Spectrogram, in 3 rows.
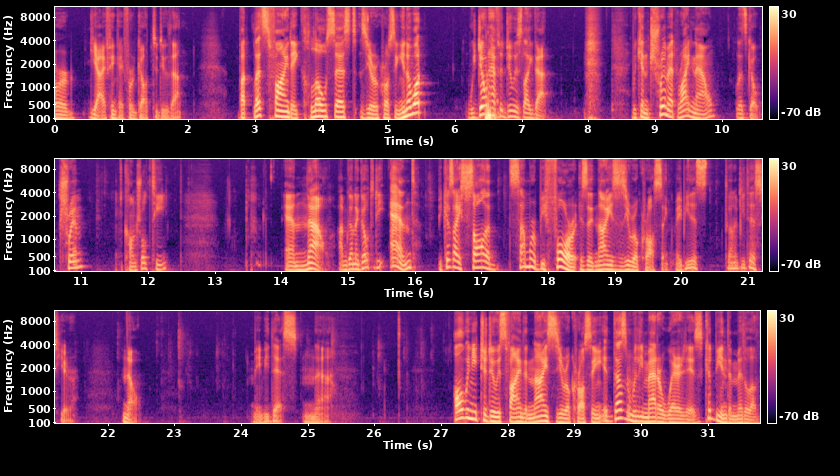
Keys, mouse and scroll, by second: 0.3-0.7 ctrl+scroll down 3, 2.0 ctrl+scroll up 1, 2.5-3.1 ctrl+scroll down 2, 3.8 ctrl+scroll down 2, 5.0 ctrl+scroll down 3, 9.0-10.5 scroll down 1, 10.8 ctrl+t, 12.7-14.7 drag, 14.3 ctrl+scroll up 1, 16.3-18.3 scroll up 1, 18.3-19.6 drag, 19.8-21.4 drag, 21.0 z, 22.9 click, 23.2 ctrl+t, 23.9 ctrl+click, 24.1-24.4 ctrl+scroll up 2, 24.4 ctrl+scroll down 2, 24.5-26.5 ctrl+drag, 25.5 z, 26.5-27.5 ctrl+scroll down 1, 27.9-30.7 drag, 28.2 z, 28.9-29.5 ctrl+scroll down 1, 29.8 z, 30.0 ctrl+scroll up 1, 30.9-31.5 scroll down 3.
